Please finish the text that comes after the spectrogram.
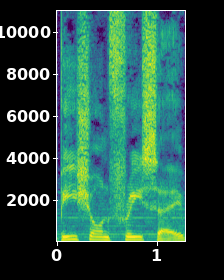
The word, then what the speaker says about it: Bichon Frise: The Bichon Frise, pronounced Bichon Frise with the plural being Bichons Frises, is a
